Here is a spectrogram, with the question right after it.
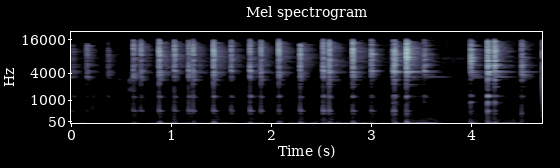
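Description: A pouring jug is tapped in a quick, uneven series of about twenty light taps, each a short, dry, bright click with a faint clinking ring and little low body.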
